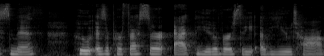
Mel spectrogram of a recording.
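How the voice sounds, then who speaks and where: In an American accent, the speaker talks at a moderate pace on a very clean recording with a silent background. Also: woman. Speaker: podcast host. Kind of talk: solo educational monologue.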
